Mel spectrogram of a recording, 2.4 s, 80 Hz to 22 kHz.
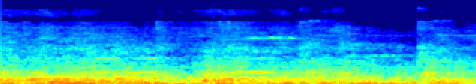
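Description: Interior running noise of a Class 399 CityLink tram-train in motion: a steady low rumble from the running gear, heard from inside the passenger saloon.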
